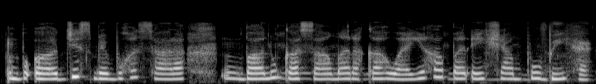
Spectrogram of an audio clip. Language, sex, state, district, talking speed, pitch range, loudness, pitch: Hindi, female, Bihar, Kaimur, 150 wpm, 250-275 Hz, -16 LUFS, 260 Hz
